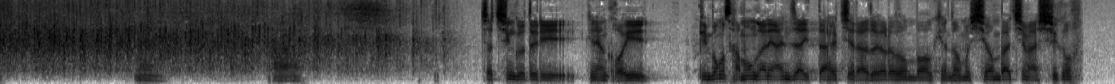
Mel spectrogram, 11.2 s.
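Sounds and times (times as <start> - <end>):
applause: 0.0 - 4.7
speech: 4.9 - 10.9.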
